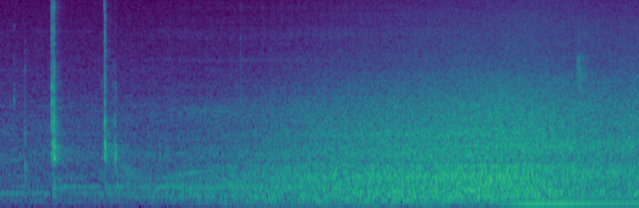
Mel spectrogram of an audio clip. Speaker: That's a pretty impressive startup sound for a modern fan.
